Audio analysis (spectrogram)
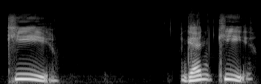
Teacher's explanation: it starts with a letter K sound or C sound and it is then ending with a long e vowel sound because as you can see on the IB transcription, the vowel sound here is paired with a colon sound.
